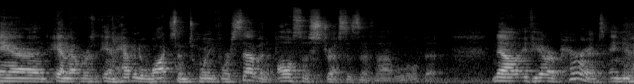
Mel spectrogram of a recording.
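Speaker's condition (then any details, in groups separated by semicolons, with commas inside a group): No condition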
